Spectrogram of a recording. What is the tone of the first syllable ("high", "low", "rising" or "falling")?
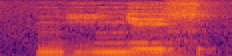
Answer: high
